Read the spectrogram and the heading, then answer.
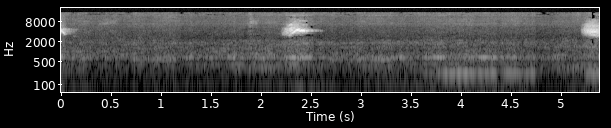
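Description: Bird song and begging calls: three brief, high-pitched chirps, spaced a couple of seconds apart, stand out clearly over a faint low background.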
